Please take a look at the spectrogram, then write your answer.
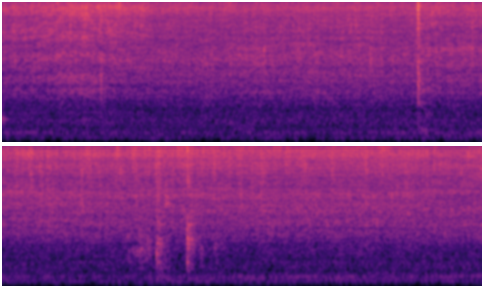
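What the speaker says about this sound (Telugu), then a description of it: "రోస్ట్గా వేపాలండి పచ్చివాసన అంతా పోవాలి" Jackfruit masala curry dry-roasting in a pan with little oil, a steady soft sizzle throughout with a few brief scraping clicks from stirring, no voices.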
